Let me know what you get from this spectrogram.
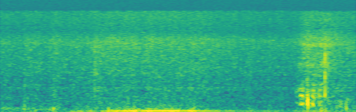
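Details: Sleeping cat snoring indoors: a quiet, low steady rumbling hum lasting about a second, fading out, then a brief higher squeak near the end in an otherwise hushed room.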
